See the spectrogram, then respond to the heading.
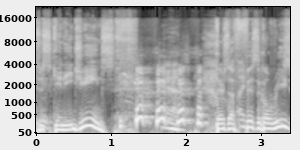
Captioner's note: laughter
